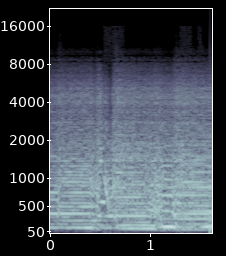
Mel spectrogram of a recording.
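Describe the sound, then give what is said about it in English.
A classic-sounding distorted electric guitar riff rings out with a huge, washy stadium reverb added, sustained chords blurring into each other at a steady, loud level with no voices. “We're gonna add some like stadium reverb to make it sound like I'm playing in a stadium.”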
